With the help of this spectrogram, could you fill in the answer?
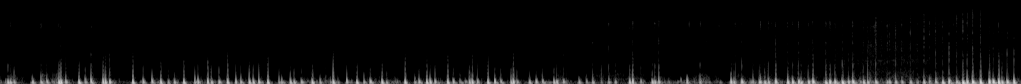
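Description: A piece of polyethylene foam is tapped and handled in quick, uneven bursts, making dense, dull, low thumps that stop almost instantly. From about seven seconds the tapping grows louder and busier, with a faint, bright crinkling rustle over it.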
